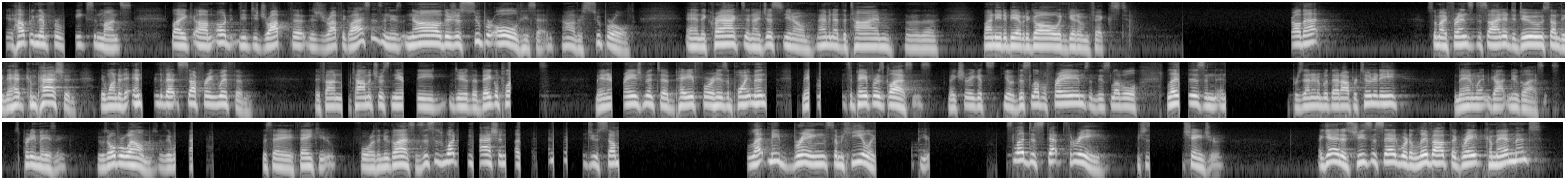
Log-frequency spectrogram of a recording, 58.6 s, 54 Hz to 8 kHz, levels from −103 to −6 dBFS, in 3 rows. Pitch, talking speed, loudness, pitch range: 170 Hz, 185 wpm, -25 LUFS, 150-195 Hz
